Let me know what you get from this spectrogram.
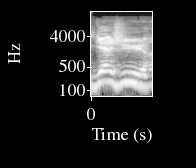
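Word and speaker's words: gageure: Gageur se prononce gagure.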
